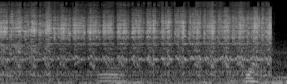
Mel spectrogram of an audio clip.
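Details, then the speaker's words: 2005 Suzuki Swift running engine with a harsh, hissy high-pitched rasp; mechanic suspects a bearing, testing with belt loosened to determine water pump bearing versus alternator. "have to determine whether or not the water done it sound to me like a bearing"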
